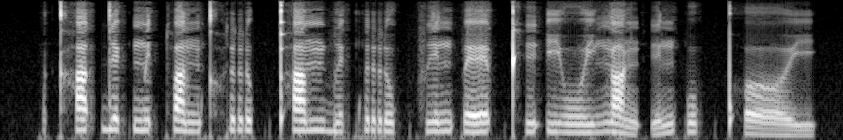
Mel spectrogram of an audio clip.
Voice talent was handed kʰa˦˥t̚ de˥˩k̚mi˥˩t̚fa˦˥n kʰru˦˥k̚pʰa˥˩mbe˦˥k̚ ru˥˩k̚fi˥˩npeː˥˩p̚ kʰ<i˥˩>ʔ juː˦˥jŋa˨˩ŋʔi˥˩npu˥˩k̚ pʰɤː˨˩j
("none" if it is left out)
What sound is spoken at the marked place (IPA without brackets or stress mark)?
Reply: i˥˩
